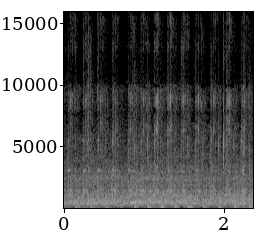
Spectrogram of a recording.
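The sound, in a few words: sewing machine stitching a fabric seam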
